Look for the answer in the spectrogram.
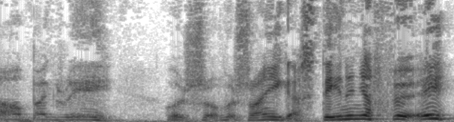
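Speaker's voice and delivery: cheeky jokey greeting; mock cheery teasing. Teasing a limping scaffolder, high and cheeky. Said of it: "I was like".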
